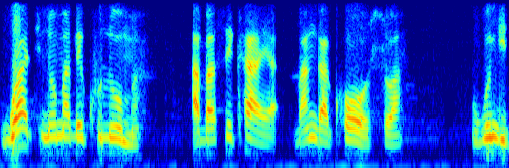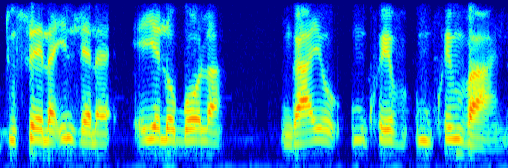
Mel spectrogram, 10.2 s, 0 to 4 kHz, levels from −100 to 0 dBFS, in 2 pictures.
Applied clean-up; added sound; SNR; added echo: none; none; none; none.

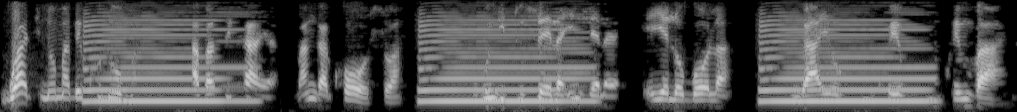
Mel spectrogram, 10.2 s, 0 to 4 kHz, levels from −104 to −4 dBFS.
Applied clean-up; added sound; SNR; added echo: classical method Wiener filter.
